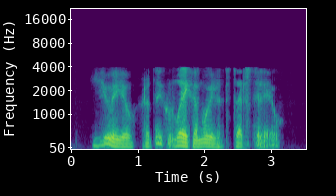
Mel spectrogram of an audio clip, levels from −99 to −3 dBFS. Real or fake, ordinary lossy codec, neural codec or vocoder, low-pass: fake; AAC, 16 kbps; codec, 16 kHz, 2 kbps, FreqCodec, larger model; 7.2 kHz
